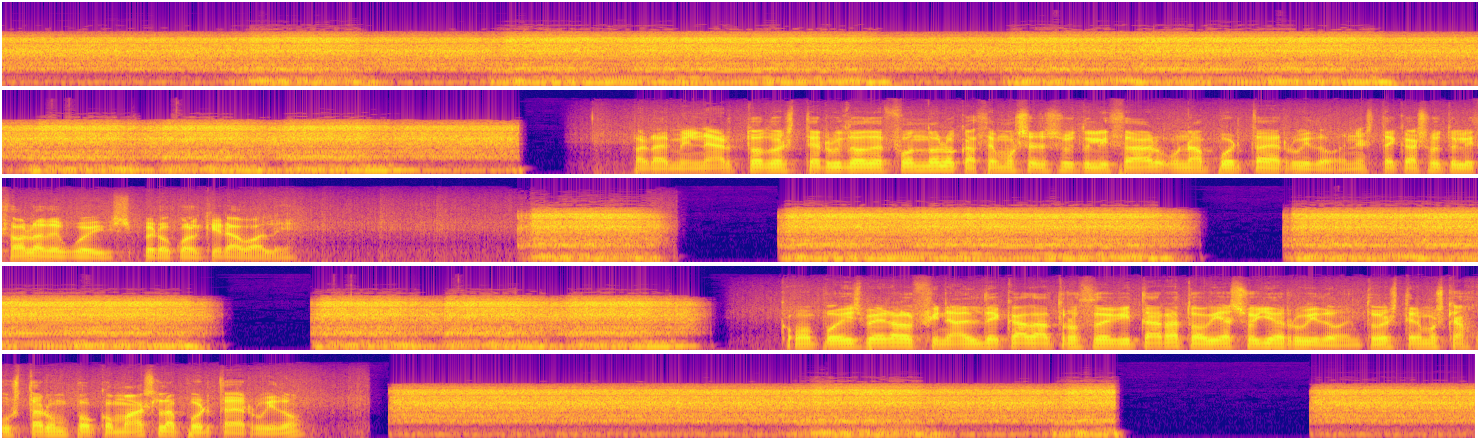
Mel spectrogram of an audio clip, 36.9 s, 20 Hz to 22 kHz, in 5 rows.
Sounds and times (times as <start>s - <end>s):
Music: 1.2s - 9.9s, 18.7s - 25.7s
Speech: 10.5s - 16.3s, 26.0s - 31.1s.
